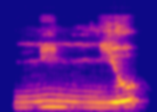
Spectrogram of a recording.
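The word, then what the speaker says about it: niño: Le N avec une petite crolle, ben, ça se prononce comme IE, Nino. Ça, c'est le NIE.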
